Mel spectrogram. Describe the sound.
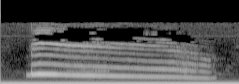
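A voice imitates a cat's meow: one long, drawn-out, tonal mew that starts with a sharp onset and slides slowly downward in pitch over about two seconds, loud and alone.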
